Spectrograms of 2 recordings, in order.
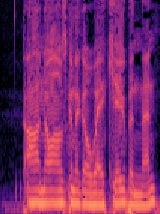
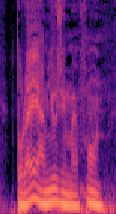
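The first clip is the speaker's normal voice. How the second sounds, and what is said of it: Put-on Spanish/Cuban accent. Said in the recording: “Do that in a Spanish accent ... We're very Cuban there ... sounding a bit Scarface”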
